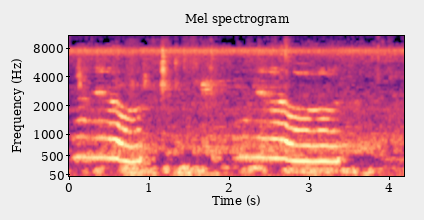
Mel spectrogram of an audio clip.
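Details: Female cat in heat calling for a male, giving two long, level, moaning yowls of about a second each, over a rumbling low background noise.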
